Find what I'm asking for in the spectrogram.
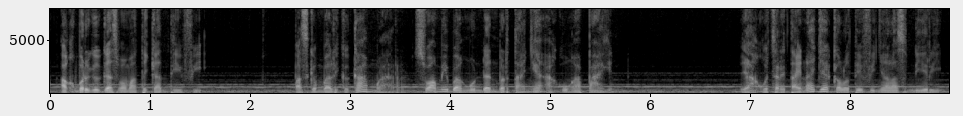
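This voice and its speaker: Deep-voiced man telling a horror story. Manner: expressive, dramatic storytelling. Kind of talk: first-person story reading.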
